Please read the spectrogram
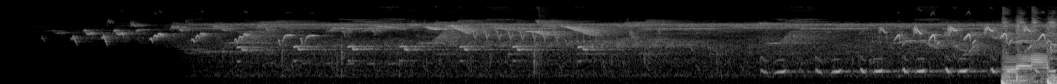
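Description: Nature ambience of many birds chirping and twittering over a steady high insect buzz, fading in over the first couple of seconds. Music with a beat comes in near the end.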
